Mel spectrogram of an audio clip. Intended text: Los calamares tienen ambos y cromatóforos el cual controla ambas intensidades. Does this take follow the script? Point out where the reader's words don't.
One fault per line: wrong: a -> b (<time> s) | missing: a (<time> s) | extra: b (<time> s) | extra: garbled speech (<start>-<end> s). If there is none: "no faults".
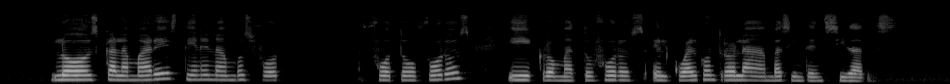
extra: fotóforos (3.6 s)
